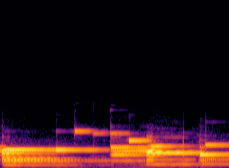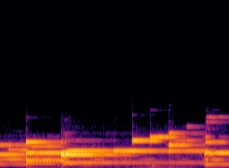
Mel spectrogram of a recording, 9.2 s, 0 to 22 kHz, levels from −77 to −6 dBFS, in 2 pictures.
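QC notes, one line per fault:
3.66 s, 5.10 s, 6.64 s: compressed frames skipped. Each time the audio leaps ahead by about one frame, roughly 30 ms, which fits a 26.1 ms frame length. Unlike a dropout there is no silent gap, and overlapping frames turn the join into a brief smeared blip, not a hard click.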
